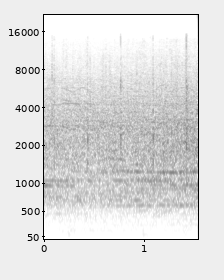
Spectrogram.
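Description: Home crowd at a college basketball game, New Mexico State at Western Kentucky, applauding steadily in an arena, a dense even wash of clapping and cheering throughout without clear speech.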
